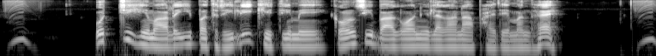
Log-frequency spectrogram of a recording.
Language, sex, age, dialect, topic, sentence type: Hindi, male, 31-35, Garhwali, agriculture, question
